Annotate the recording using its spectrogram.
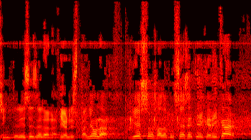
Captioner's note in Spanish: aplausos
